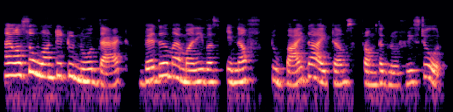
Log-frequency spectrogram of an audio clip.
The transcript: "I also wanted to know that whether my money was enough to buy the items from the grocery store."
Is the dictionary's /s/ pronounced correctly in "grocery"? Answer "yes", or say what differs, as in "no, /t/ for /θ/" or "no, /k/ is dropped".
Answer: no, /ʃ/ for /s/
